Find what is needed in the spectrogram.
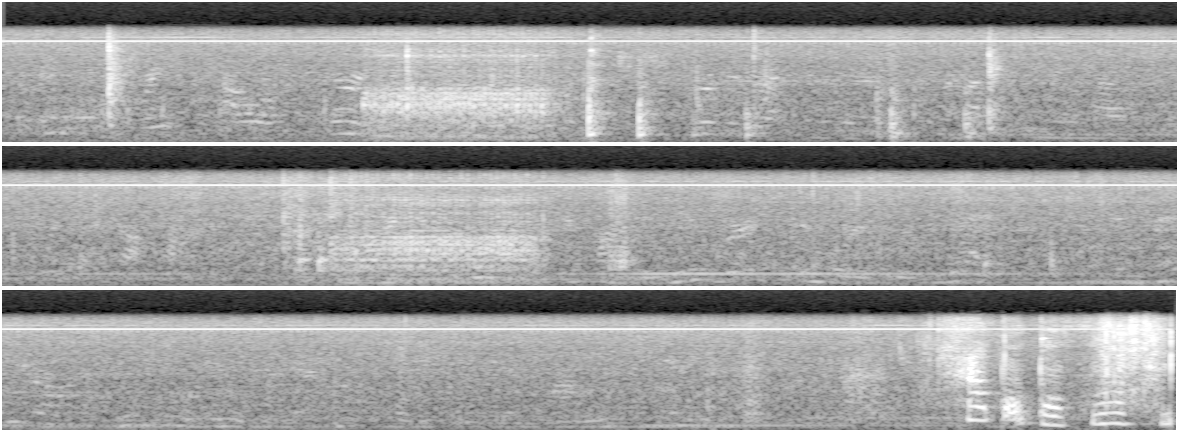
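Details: Old dog who had his last teeth pulled the same day, now snoring loudly; two soft, rough snoring breaths about six seconds apart with a steady high tone and clicks in a quiet room: snoring.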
